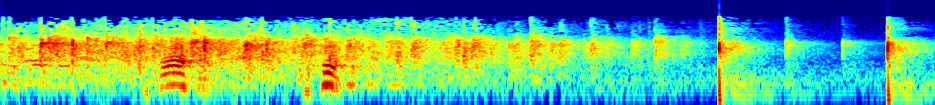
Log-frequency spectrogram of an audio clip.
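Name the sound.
audience clapping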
